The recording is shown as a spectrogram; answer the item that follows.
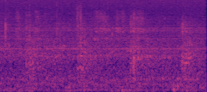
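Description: A reining horse loping on soft arena dirt, its hoofbeats falling in a steady rhythm about twice a second.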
